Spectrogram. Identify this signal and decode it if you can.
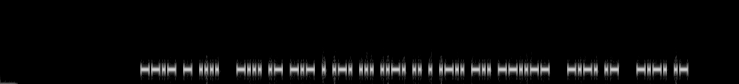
Morse code, heard as a keyed tone, about 46 wpm, 700 Hz. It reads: QTH BAKERSFIELD, CA CA
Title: Practice QSO - Exchange 1 - Beginning - 45wpm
